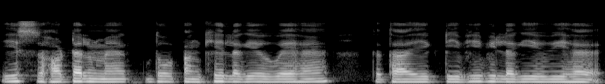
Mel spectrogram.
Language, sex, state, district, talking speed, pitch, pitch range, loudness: Hindi, male, Jharkhand, Deoghar, 150 wpm, 125 Hz, 120-130 Hz, -17 LUFS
